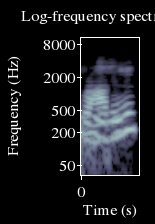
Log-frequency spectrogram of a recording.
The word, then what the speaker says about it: Ravi: By the way, it's Ravi. Ravi, there you go. Yeah. And the only reason I know that is because I listened to the audiobook and that's how they pronounced it.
